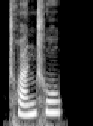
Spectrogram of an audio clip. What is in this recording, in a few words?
"传出", Chinese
